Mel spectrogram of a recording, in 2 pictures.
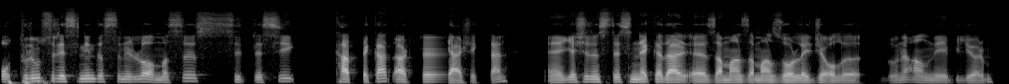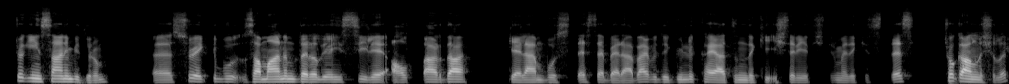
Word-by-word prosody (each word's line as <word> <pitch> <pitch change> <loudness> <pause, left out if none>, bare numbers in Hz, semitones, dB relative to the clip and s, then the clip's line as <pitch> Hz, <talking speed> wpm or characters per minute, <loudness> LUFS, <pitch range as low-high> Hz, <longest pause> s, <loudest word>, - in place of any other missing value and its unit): oturum 145 +5 0
süresinin 135 -1 0
de 135 - -2
sınırlı 125 -1 -2
olması, 110 +5 -1
stresi 125 -2 -7 0.4
kat - - +4
be - - +2
kat - - +2
arttırır 115 0 +1
gerçekten. 90 -2 -1 0.4
Eee, 105 - -2
yaşadığın 115 +4 +1
stresin 115 0 -1
ne 115 0 +6
kadar, 110 -2 +5
eee, 105 0 +2
zaman 105 +1 +1
zaman 100 -1 0
zorlayıcı 100 -1 +1
ola 95 -1 -2 0.3
duğunu 110 +4 -7
anlayabiliyorum. 95 0 -5 0.3
Çok 165 -2 -2
insani 135 -2 +4
bir 115 -5 -4
durum. 100 +4 -6 0.5
Eee, 105 0 -3
sürekli 130 +3 -3
bu 130 0 -5
"Zamanım 120 +1 +5
daralıyor." 115 -2 +3
hissi 115 +2 -5
ile 110 0 +1
altlarda 115 +2 +2 0.4
gelen 105 -1 +1
bu 105 - -6
stresle - - -6
beraber 115 +7 -1
bir 115 - -10
de 115 - -5
günlük 115 +3 -7
hayatındaki 105 -1 +1
işleri 105 -1 -6
yetiştirmedeki 100 0 -12
stres - - -5 0.3
çok 160 -2 -1
anlaşılır. 115 -7 +4
115 Hz, 145 wpm, -26 LUFS, 105-125 Hz, 0.5 s, ne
